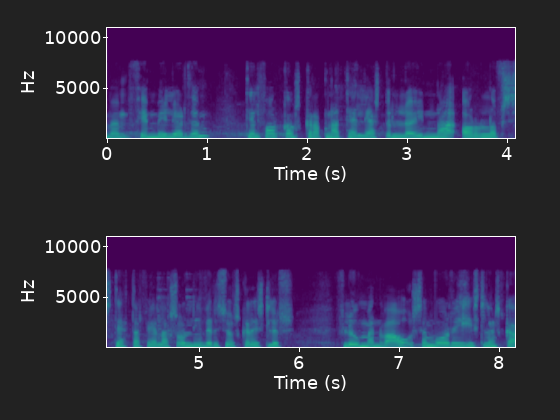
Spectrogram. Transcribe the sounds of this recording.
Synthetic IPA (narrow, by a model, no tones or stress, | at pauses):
ʏmfɪmːɪljœɾðʏmt̪ʰɪlfawɾkawŋskɾapnat̪ʰɛljast̪lœːɥnaʔɔɾlɔfsːt̪jɛht̪aɾ̥fjɛːlaxsɔɣliːvɪɾɪsjowskaɾɪst̪ʏɾ̥ | fluːɣmɛnːvaːwsɛmvɔɾʏiist̪lɛnska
